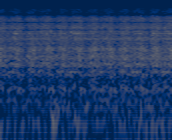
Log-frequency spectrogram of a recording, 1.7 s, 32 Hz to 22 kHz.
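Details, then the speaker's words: 2011 Nissan Rogue with coolant in the cylinders, owner sure it needs a new motor: continuous cranking drone that never catches or speeds up; long crank, no start. "that is what the car usually does which is why I'm pretty positive it needs a new motor"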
